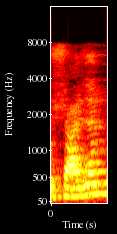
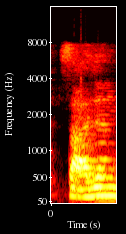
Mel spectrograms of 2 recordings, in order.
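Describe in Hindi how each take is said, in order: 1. शब्द 'sh' ध्वनि से शुरू होता है। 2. शब्द 's' ध्वनि से शुरू होता है।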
